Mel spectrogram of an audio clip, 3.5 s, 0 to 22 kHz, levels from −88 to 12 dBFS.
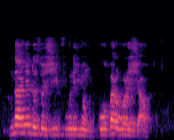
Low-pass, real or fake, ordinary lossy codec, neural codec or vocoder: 7.2 kHz; fake; Opus, 64 kbps; vocoder, 44.1 kHz, 128 mel bands every 512 samples, BigVGAN v2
